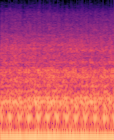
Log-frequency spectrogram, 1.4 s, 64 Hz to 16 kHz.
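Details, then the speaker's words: Cammed Camaro SS restarted after codes were reset, following a roadside stall with reduced engine power, StabiliTrak and check-engine lights and a fuel smell: steady, even V8 idle with a lumpy cam rhythm, no misses or knocks; owner suspects tune or leaking injector. "Not a problem. Idling fine."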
